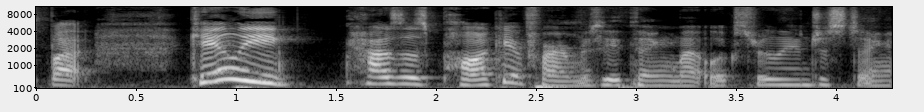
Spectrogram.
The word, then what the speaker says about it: Farmacy: They spell it F-A-R-M-A-C-Y. – Pharmacy.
